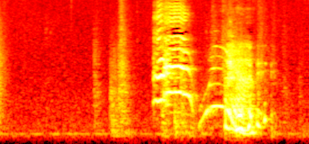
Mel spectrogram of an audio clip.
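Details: Excited Goffin's cockatoo gives two loud, tonal squeals: a rising-then-falling cry, then a wavering, dropping one. Quiet human speech is heard before and after.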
